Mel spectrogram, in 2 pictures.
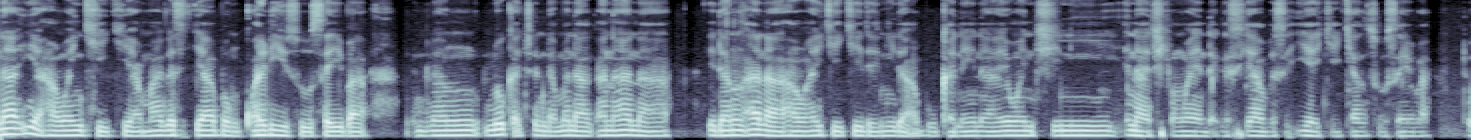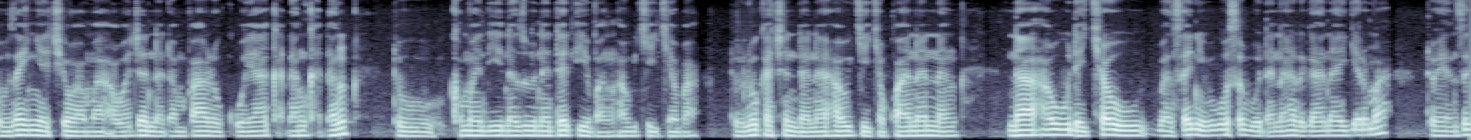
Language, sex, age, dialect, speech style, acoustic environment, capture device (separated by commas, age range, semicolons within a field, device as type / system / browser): Hausa, male, 25-34, Nigeria - Kano, focused; relaxed, silence, mobile / Linux / Chrome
